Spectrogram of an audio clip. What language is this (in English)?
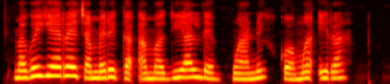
Kalenjin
